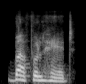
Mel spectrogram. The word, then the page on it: bufflehead: Indian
